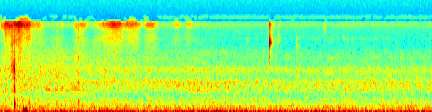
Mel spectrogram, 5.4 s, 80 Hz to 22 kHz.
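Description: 2002 Ford Explorer's engine idling fast at about 1100 rpm, heard from inside the cabin as a steady low rumble. It is still warming up just after a start, with the torn vacuum line to the purge valve replaced. A couple of light clicks sound near the start and about three and a half seconds in.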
